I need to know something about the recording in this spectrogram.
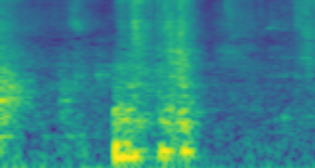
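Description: Soft rustling as items are handled in a box, with a brief, soft whimper-like vocal sound about a second in.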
